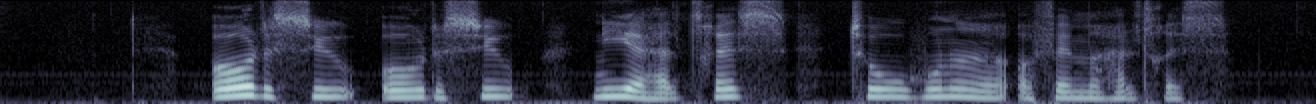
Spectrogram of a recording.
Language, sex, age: Danish, female, 43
